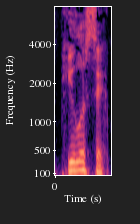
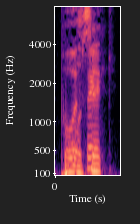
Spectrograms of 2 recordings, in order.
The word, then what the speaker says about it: Pulisic: So is Pulisic playing, or however you say his name? Pulisic?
